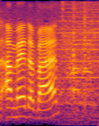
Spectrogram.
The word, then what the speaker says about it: Ahmedabad: Sardar Vallabhbhai Patel International Airport in Ahmedabad.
